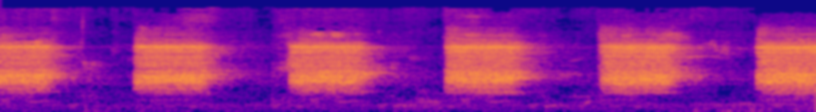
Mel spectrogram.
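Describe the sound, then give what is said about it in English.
Safety alert of an Amazon delivery van backing up: a bright, buzzy electronic tone pulses in a steady rhythm, repeating several times at even intervals with short gaps between. “That's the safety alert sound of an Amazon van backing up.”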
